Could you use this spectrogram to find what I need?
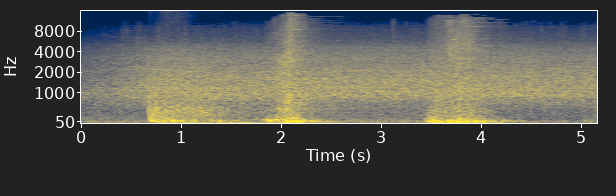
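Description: Fireworks burst with loud booms.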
